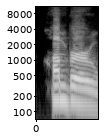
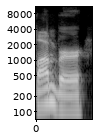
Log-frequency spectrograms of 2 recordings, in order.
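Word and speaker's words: Humber: uh Philip umber yeah umber but don't pronounce the h Philip umber threw a perfect game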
